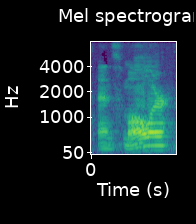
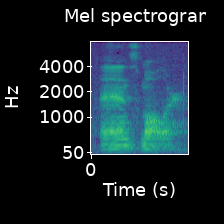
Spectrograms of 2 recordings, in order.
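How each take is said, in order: First: Low, measured step down on "smaller"; voice shrinking. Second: Very low, soft, drawn-out "smaller"; deep drop and hush, stretched out; voice shrinking further. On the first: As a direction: voice steps down lower on "smaller". Pipes narrowing step by step, voice shrinks. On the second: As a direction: sink "smaller" slowly down to a tiny low sound. Last step of pipes getting smaller. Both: Shown as a demonstration.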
